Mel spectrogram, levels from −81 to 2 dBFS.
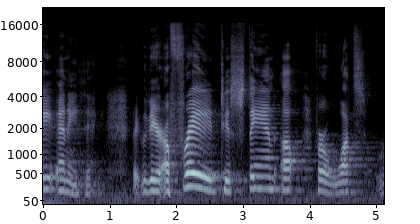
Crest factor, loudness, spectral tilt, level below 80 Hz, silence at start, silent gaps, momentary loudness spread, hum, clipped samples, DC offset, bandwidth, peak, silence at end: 18 dB; -27 LUFS; -3.5 dB/octave; -58 dBFS; 0 s; none; 21 LU; none; under 0.1%; under 0.1%; 17 kHz; -10 dBFS; 0 s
